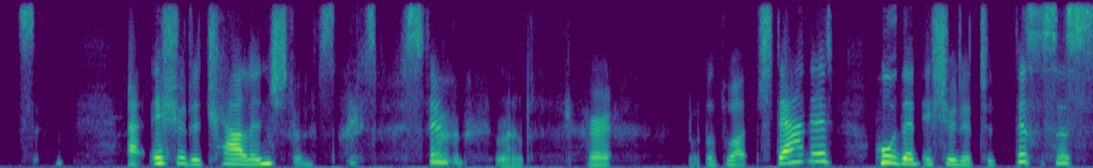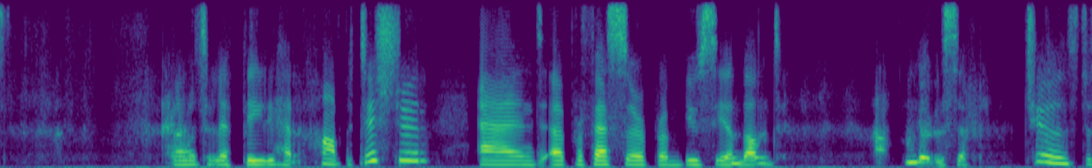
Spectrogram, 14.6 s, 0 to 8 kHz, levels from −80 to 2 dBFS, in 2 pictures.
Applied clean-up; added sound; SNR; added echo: neural diffusion model UNIVERSE++.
